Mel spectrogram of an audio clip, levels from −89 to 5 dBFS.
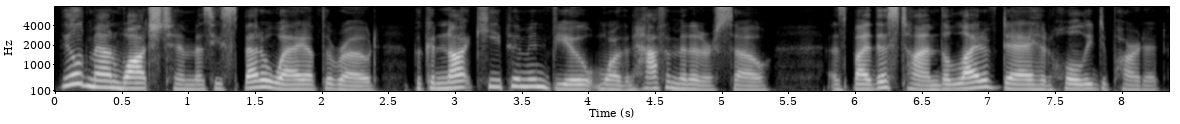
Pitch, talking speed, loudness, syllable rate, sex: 180 Hz, 265 wpm, -19 LUFS, 5.8 syllables/s, female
